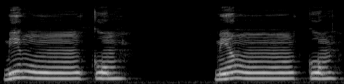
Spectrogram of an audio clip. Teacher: minkum meongku di sini ada nun sukun bertemu dengan huruf Kaf maka kita membacanya dengan menyamarkannya menyamarkan nun sukun di sini menjadi seperti bunyi Eng · Menyamarkan nun sukun di sini menjadi seperti bunyi eng ketika bertemu dengan salah satu huruf ikhfa. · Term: ikhfa Haqiqi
